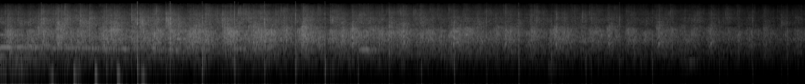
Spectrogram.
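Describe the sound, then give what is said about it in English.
An audience at a Midtown Scholar Bookstore author reading claps steadily and continuously for the author, dense overlapping hand claps at full volume that taper slightly toward the end, with no voices standing out. “Can we give a big round of applause?”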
